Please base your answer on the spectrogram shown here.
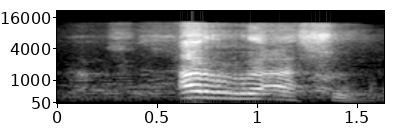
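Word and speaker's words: الرأس: How will you pronounce? Ar-Ra'asu. Not Al. Ar-Ra'asu. The head.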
